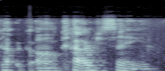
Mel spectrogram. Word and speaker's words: Kairi Sane: Yeah, but she jumped Kairi Sane.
